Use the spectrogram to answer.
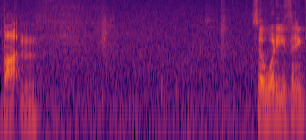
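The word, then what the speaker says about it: BOTN: So this is pronounced botten.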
